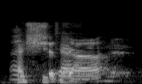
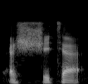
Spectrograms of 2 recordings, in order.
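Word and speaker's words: الشتاء: Ashita. Ashita. Jamil jiddan. Notice Shin is a sun letter, so ideally you don't pronounce the lam, right? Because it's Ashita.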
